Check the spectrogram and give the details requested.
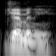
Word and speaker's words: Gemini: is NASA's position is it's Gemini.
